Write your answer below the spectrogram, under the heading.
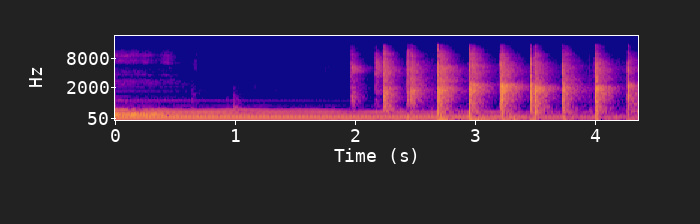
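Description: A lingering musical tone fades out, then steady rhythmic handclapping starts, about ten sharp claps in an even beat, a small group applauding in time in the studio.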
